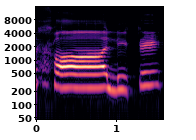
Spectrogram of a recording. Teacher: خا، اب پڑھیں گے خالق، قاف بھی ہیوی حروف، خالق۔ خا کو گلے کے شروع سے، قاف کو زبان کی جڑ سے، ٹنگ کے روٹ سے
